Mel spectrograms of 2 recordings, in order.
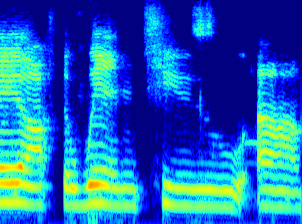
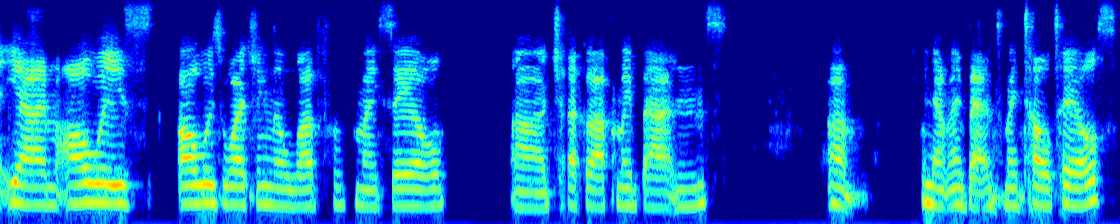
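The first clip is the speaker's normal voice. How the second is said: normal talking voice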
